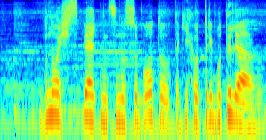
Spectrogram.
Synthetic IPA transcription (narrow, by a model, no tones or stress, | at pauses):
vnot͡ɕsʲpʲat̪ʲnʲɪt̪sɨnəsʊbot̪ʊt̪ɐkʲixot̪ːɾʲɪbʊt̪ɨlʲa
